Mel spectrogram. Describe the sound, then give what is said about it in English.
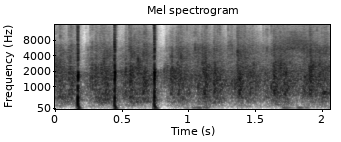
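An audience applauds to thank the US Embassy for hosting the event. A few sharp, loud claps at the start give way to a dense, steady patter of clapping from many hands. “I think first I just want to give a massive round of applause and thank you to the US Embassy for hosting us today.”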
